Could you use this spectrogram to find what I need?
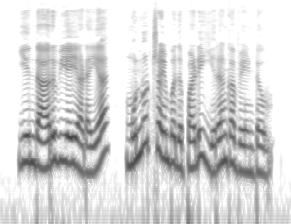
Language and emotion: Tamil, neutral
